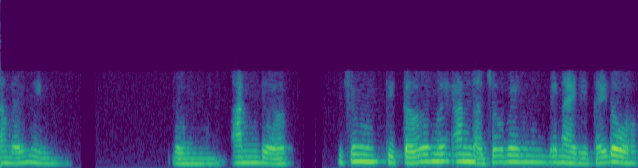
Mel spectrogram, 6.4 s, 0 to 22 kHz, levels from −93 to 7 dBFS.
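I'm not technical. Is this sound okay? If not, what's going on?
No. The AMR narrowband mobile codec runs through the whole recording. This is the compression used for 2G and 3G phone calls: it keeps only the lower part of the sound, nothing above 4 kHz, and rebuilds the voice from a simple model of the mouth and throat. Here that damage is plainly audible, giving the speech the muffled, buzzy and synthetic quality of an old mobile call.

Lost AMR speech frames come at about 3.79 to 3.96 s. A piece of the call failed to arrive intact, so the phone's decoder filled the gap by repeating the last sound it had received, at falling volume, and then eased back into the real signal. What you hear is a brief dip or wobble in the voice. The shortness of the glitch fits a single missing 20 ms slice of speech.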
